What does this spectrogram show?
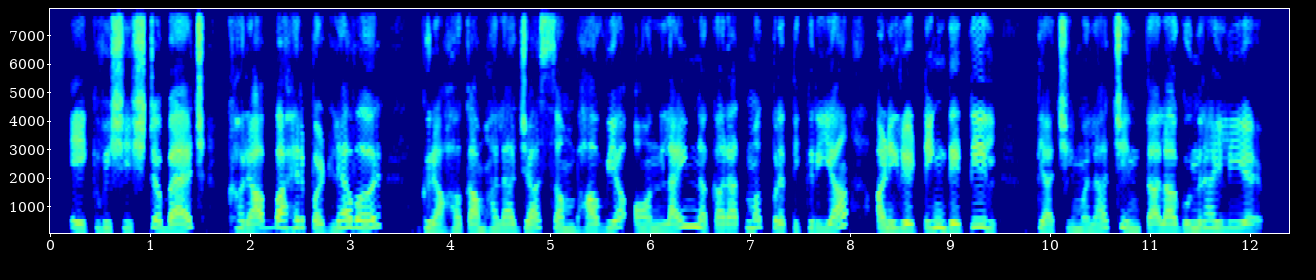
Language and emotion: Marathi, fearful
